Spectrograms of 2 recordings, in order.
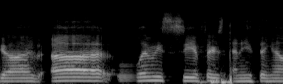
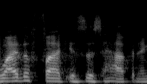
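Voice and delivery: plain

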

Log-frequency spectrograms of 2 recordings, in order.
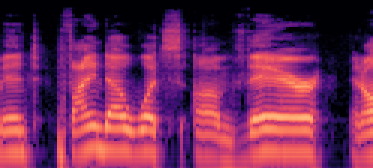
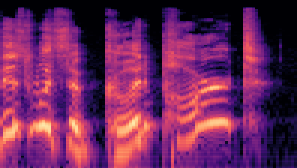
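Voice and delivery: high-pitched, loud, slow, disbelieving. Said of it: "you'll be like".

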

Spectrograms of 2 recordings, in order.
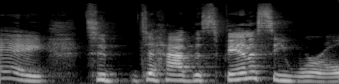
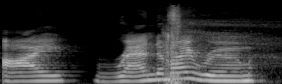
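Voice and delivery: usual speaking voice

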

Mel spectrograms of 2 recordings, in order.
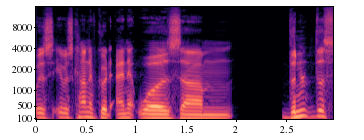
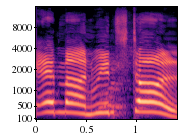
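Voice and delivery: put-on Jamaican accent pitched very high; 14 semitones higher, 4 dB louder than usual. Describing how Jamaicans talk about installing cable, in a put-on Jamaican accent. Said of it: "Jamaicans are like".

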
